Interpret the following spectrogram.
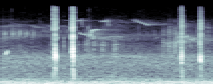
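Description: Quiet outdoor background with a steady low hum, a faint high bird chirp early on, and three sharp clicks.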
